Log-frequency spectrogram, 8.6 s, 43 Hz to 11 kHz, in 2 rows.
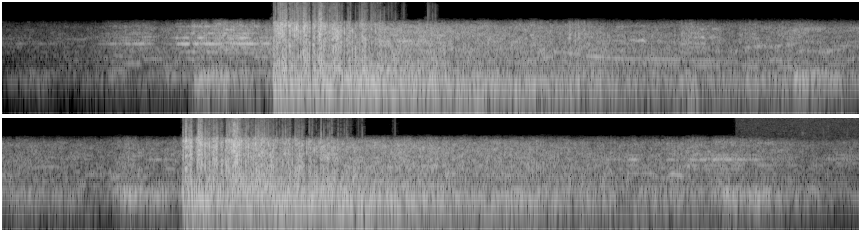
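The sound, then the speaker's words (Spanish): Two loud, sharp bursts of gunfire from rifles and .45-caliber pistols ring out several seconds apart, each followed by a sustained rumbling roar, over a dense background of crowd noise and voices, as the weapons are fired on a crowd of marchers gathered in a plaza in Mexico. “Pero pronto, esas voces fueron apagadas por el estallido de las armas que dispararon contra ellos.”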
